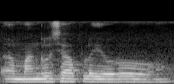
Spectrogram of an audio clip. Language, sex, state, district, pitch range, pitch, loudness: Telugu, male, Andhra Pradesh, Anantapur, 120-130 Hz, 125 Hz, -14 LUFS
